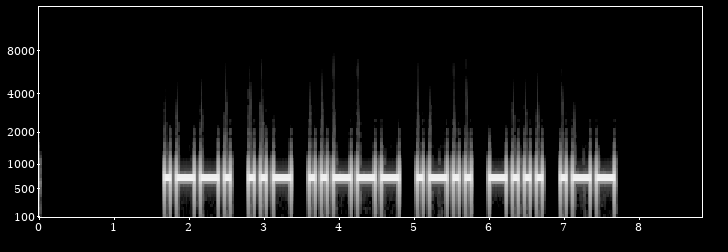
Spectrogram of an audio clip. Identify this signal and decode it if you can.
Morse code, heard as a keyed tone, about 15 wpm, 700 Hz. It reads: PU2LBW
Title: DXCC-100 Call Signs - 6 Characters - Repeated 3x - 15wpm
